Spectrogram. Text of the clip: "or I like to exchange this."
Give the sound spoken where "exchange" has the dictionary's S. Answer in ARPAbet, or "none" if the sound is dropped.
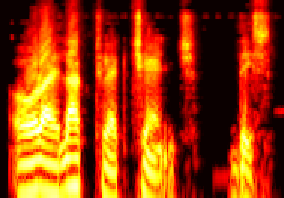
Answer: none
